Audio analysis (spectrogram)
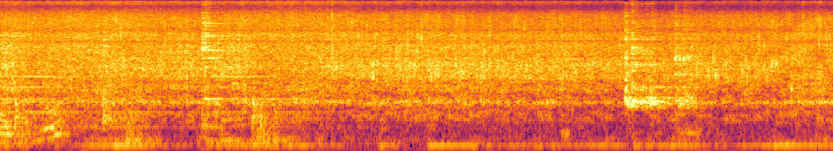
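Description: Aubergine pieces fry in hot oil in a pan alongside potatoes with cumin, a steady soft sizzle with occasional stirring scrapes and clinks of a utensil.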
